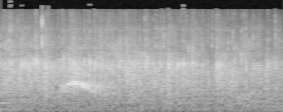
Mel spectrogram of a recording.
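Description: Dense, steady hand clapping from many people fills the whole stretch, a continuous crackling wash of claps at fairly even loudness with no voices.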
